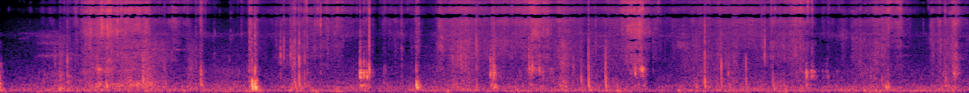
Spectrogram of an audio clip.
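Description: Hands digging and rummaging through loose soil in a plastic barrel: a continuous gritty scraping and crumbling, with a few brief sharper knocks.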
